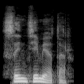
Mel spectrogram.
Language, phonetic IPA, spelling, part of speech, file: Russian, [sənʲtʲɪˈmʲet(ə)r], сантиметр, noun, Ru-сантиметр.ogg
- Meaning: 1. centimeter/centimetre (SI unit of measure) 2. tape measure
